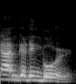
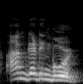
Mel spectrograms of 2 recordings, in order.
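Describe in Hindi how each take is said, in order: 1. अंतिम d लगभग silent बोला जाता है। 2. अंतिम d साफ़ बोला जाता है। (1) "यहां पे डी थोड़ा सा साइलेंट रखेंगे" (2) "डी लगाना पड़ेगा भैया"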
